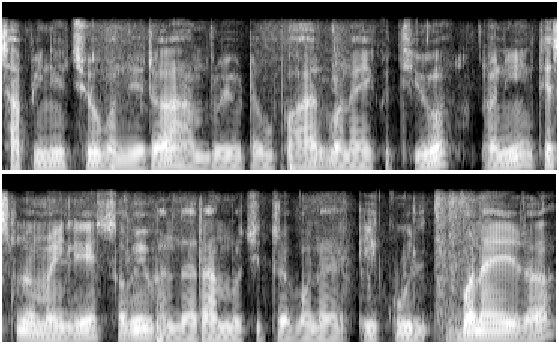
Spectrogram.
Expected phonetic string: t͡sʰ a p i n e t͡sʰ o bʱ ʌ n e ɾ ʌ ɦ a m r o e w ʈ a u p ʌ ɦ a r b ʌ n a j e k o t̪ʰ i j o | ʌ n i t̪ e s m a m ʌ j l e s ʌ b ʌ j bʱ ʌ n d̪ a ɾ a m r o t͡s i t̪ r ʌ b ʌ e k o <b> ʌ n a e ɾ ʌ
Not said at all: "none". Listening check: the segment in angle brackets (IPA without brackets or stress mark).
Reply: b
